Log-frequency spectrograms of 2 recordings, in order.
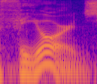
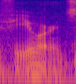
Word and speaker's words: fjord: But it's the fjords. You can't knock the fjords. The fjords, I think, is how you pronounce it. Fjord. Yeah, because there's a J in it.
